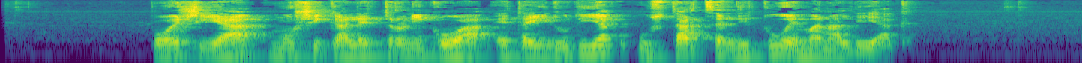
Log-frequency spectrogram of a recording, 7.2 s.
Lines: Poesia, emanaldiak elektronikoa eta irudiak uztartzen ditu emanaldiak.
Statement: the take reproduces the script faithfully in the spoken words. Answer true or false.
false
